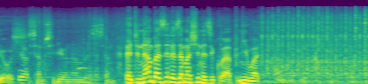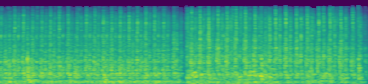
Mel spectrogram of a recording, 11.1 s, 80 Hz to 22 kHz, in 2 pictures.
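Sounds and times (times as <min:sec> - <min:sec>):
sewing machine stitching: 0:03.3 - 0:11.0.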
